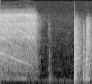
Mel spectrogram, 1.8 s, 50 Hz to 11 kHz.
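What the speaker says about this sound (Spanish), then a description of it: "Ahora vamos a colocar los 3 tornillos en las 3 avellanadas que hicimos con las diferentes brocas." Power drill driving a screw into a countersunk hole in wood, a loud whirring run that stops abruptly, a short pause, then two quick bursts of the motor up close.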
